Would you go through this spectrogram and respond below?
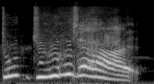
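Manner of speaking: yelling in character voice. Game master voicing Kira reacting to a magical message: Kira yelling. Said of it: "And she yells it in the kitchen".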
